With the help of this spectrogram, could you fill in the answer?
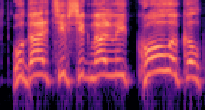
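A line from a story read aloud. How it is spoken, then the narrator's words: Several voices shouting. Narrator (Russian): крикнул несколько голосов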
